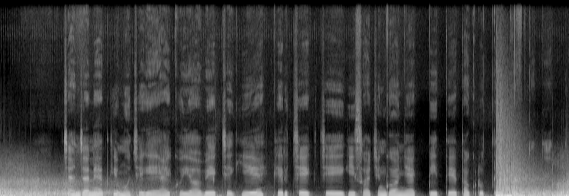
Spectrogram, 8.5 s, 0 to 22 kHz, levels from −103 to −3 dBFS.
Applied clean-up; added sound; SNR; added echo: none; Explosion; -1 dB; none.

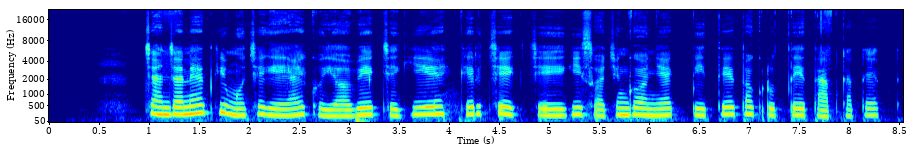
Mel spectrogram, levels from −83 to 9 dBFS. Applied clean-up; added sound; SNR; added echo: none; none; none; none.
